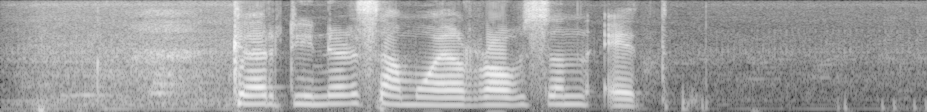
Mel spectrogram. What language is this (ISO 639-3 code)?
jav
